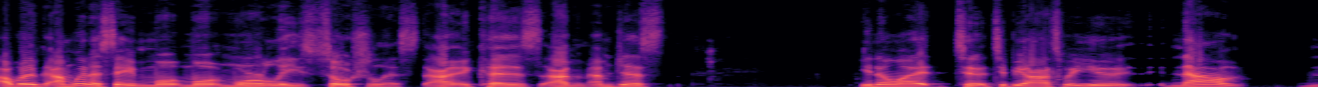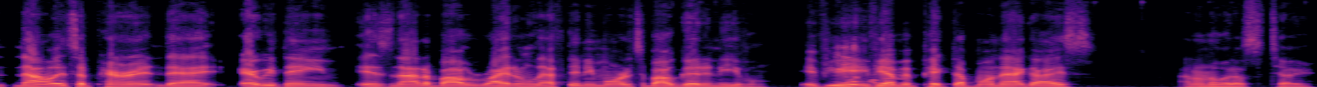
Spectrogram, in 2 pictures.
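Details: Adult male host with self-reported stuttering, more marked in his earlier videos and worse with unfamiliar people or new situations; audible word repetitions; stuttering.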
